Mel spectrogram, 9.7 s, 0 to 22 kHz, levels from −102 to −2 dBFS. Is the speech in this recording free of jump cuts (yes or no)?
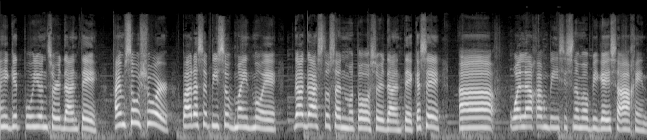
yes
